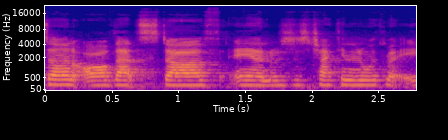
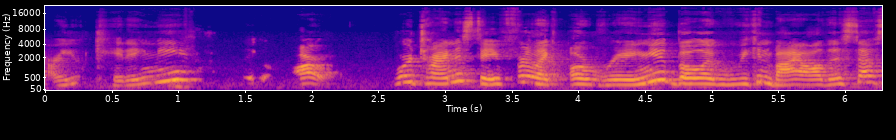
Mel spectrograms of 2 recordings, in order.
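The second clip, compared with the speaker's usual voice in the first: a little snippy; 3 semitones higher, 4 dB louder than usual. Retold or imitated. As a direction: retell a snippy girlfriend's complaint. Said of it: "a little bit snippy".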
